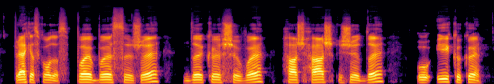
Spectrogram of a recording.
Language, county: Lithuanian, Kaunas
